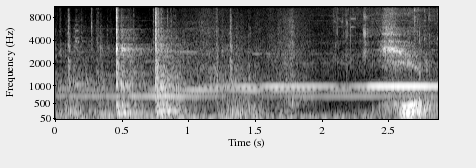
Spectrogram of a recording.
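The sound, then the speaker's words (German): Keys jingle in two quick metallic clinks as a key is found, followed by softer rustling handling against a low background hum. “Hier ist ein Schlüssel.”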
